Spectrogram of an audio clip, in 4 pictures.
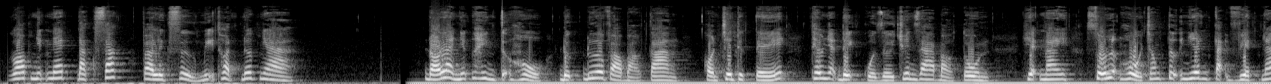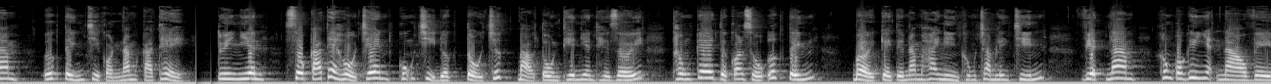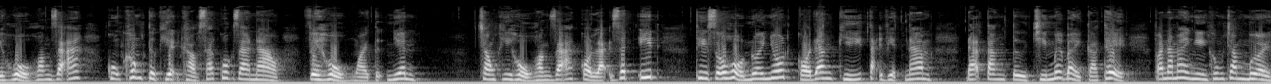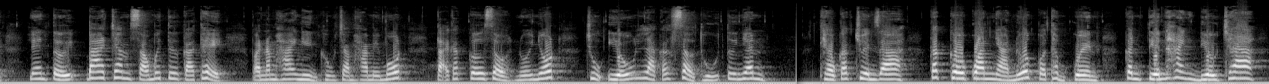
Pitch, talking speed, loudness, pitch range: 240 Hz, 210 wpm, -12 LUFS, 215-275 Hz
